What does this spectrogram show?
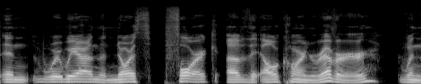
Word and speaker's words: Norfolk: in Norfolk Nebraska no it is in North Fork Nebraska is and that's that's not a huge joke that they're playing on the rest of us everybody it really even though it's spelled n o r f o l k yes it's not Norfolk no and you can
